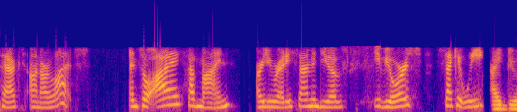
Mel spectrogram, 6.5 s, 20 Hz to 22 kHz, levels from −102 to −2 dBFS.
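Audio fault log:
0.54–4.01 s and 5.85–6.47 s (the second just after "have yours"): AMR rate drop. The speech turns rougher and more synthetic with no gap or narrowing of the band. This fits the AMR-NB codec stepping down from 12.2 to 4.75 kbps, leaving fewer pulses to drive its vocal-tract model.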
